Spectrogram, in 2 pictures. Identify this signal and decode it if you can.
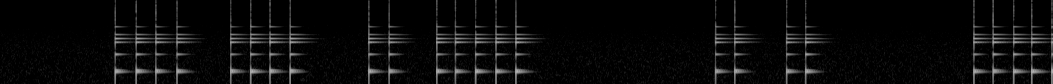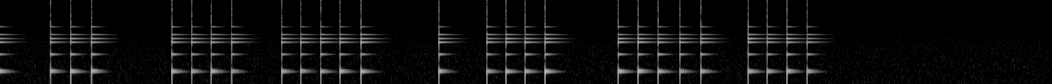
Tap code, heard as taps on a metal pipe, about 5 knocks a second. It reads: TJ G XUDY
